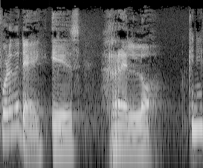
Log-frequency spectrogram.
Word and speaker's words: reloj: All right, so the Spanish word of the day is reloj.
